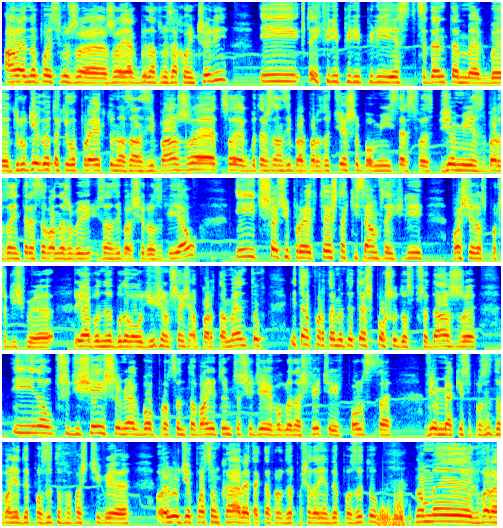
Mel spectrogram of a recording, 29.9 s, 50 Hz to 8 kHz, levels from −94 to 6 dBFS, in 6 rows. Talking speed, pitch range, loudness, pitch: 195 wpm, 180-205 Hz, -12 LUFS, 190 Hz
